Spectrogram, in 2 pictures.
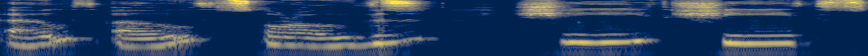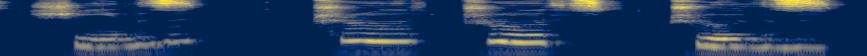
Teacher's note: the voiceless fricative changes to voiced. So the plural is realized by means of this consonant alternation, where the voiceless sound, consonant sound, changes to a voiced consonant sound.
